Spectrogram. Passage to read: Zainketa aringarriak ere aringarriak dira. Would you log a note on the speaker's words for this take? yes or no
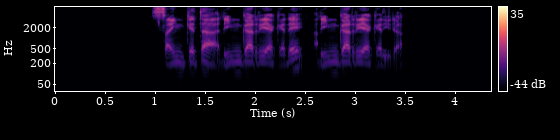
no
